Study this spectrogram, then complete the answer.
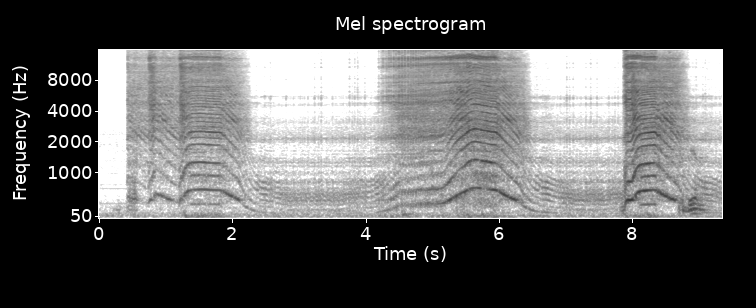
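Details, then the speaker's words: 1/8-scale RC nitro engine during slow throttle sweeps: revs rise and fall and hesitate partway up, a lean mid-throttle section where too little fuel gets through, then picks up with smoke returning. "so you heard that when i went slow there was that one section of throttle where it was lean not enough fuel was getting in"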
